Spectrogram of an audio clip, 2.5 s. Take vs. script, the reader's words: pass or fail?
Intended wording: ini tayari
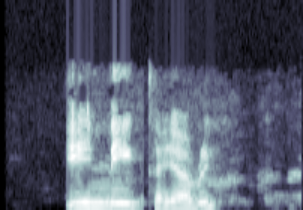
pass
